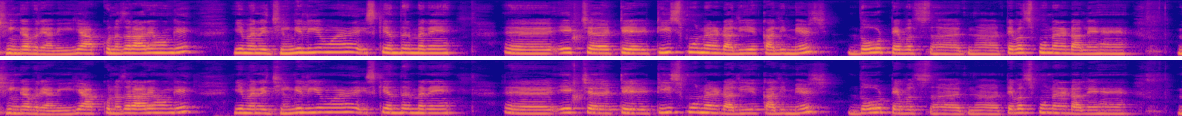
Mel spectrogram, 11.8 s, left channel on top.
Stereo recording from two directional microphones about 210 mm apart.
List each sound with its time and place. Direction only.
0.0 s speech: 55° left (ahead or behind)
